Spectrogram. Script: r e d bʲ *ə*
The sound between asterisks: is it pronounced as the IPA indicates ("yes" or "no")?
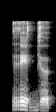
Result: yes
